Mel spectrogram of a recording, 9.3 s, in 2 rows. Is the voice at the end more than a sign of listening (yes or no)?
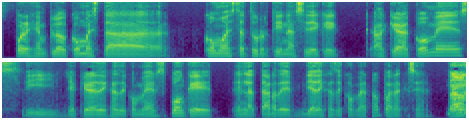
yes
